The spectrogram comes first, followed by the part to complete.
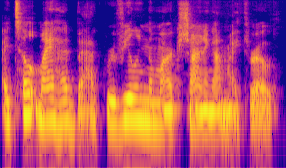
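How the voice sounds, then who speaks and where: A wounded romantic hero as acted by a woman in a visual novel, flirtatious and full of theatrical bravado. The voice has a noticeable creak and sits at an ordinary pitch for a female reader. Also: little pitch movement, a little fast. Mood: smitten. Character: Julian, wounded flirtatious man, dramatic and lovestruck narrator. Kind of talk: dramatic visual novel reading.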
